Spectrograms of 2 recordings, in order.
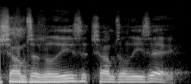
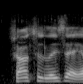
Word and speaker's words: Champs-Élysées: The Champs-Élysées. Champs-Élysées.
